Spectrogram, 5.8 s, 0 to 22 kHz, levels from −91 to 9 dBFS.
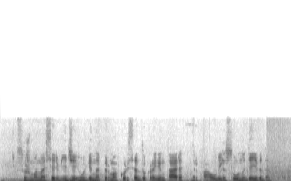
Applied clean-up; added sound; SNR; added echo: none; Truck; 13 dB; none.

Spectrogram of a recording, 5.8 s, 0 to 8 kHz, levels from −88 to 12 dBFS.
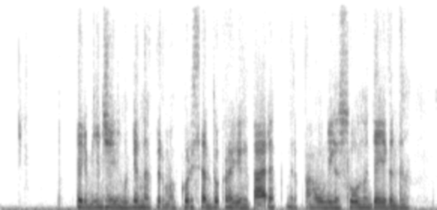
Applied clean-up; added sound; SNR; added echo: neural diffusion model UNIVERSE++.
